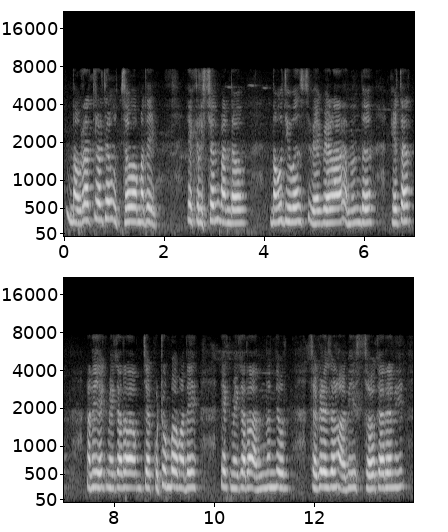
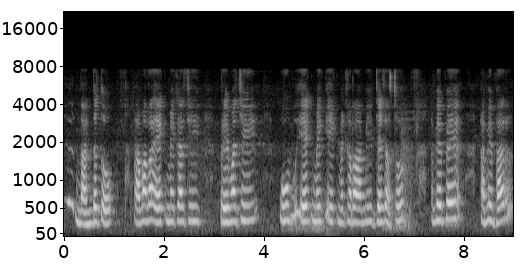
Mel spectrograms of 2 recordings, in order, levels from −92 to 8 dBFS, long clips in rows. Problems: constant background noise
